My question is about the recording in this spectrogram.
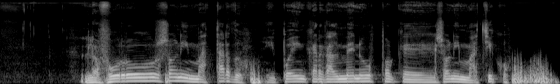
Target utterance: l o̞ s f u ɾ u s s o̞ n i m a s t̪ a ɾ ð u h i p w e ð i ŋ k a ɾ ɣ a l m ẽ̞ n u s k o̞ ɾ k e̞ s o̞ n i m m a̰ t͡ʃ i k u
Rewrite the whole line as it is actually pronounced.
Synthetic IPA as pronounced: l o̞ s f u r u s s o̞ n i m a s t̪ a ɾ ð u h i p w e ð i ŋ k a ɾ ɣ a l m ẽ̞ n u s p o̞ ɾ k e̞ s o̞ n i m m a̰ t͡ʃ i k u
